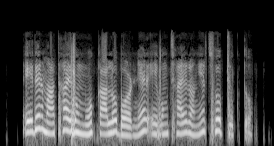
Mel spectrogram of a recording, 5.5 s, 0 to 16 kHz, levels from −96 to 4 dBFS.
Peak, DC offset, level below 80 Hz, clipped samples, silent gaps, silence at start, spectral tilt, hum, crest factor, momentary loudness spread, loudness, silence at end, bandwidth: 0 dBFS; under 0.1%; -50 dBFS; under 0.1%; none; 0.45 s; -6.5 dB/octave; none; 14 dB; 13 LU; -14 LUFS; 0.45 s; 7.6 kHz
